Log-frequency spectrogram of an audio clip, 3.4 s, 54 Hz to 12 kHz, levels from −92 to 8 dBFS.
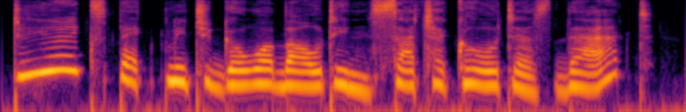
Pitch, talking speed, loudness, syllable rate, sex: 225 Hz, 225 wpm, -16 LUFS, 4.7 syllables/s, female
